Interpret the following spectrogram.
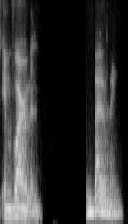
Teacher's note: the last T is not necessary to pronounce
